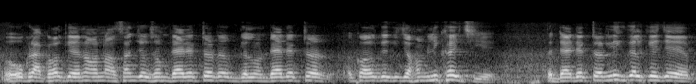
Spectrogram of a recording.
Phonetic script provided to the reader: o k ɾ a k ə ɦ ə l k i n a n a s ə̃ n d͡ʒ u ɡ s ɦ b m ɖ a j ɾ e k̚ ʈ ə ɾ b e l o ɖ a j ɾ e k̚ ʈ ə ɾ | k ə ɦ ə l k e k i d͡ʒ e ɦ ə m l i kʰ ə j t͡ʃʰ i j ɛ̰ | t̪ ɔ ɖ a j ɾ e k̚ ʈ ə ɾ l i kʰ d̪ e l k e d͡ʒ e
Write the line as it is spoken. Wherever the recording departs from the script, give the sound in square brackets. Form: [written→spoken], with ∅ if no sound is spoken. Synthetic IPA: o k ɾ a k ə ɦ ə l k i n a n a s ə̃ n d͡ʒ [u→o] ɡ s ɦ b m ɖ a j ɾ e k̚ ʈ ə ɾ [b→ɡ] e l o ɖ a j ɾ e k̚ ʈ ə ɾ | k ə ɦ ə l k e k i d͡ʒ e ɦ ə m l i kʰ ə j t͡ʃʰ i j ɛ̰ | t̪ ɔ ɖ a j ɾ e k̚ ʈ ə ɾ l i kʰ d̪ e l k e d͡ʒ e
